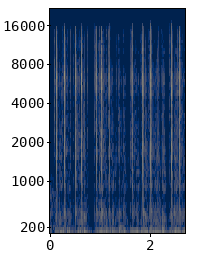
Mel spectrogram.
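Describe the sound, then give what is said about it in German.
Rapid, uneven keystrokes clack on a mechanical metal Erike typewriter, typed with one finger, fairly crisp, with a couple of brief pauses between bursts and no voices. “mechanische Erike Schreibmaschine aus Metall.”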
